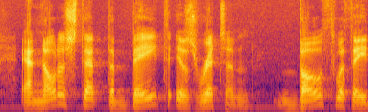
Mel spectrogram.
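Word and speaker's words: bet: Olive all right the second letter is called bait everyone bait all right and notice that the bait is written both with a dot in what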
